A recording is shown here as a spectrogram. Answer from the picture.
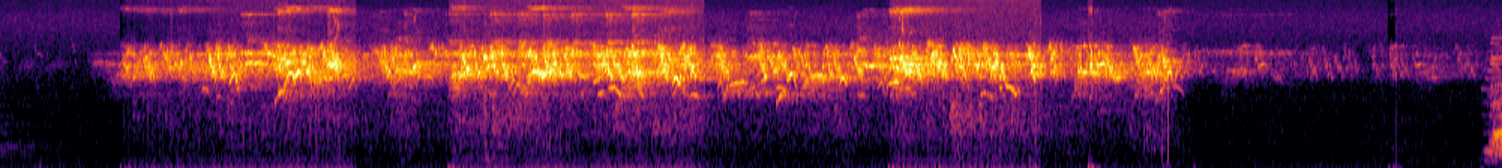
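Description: A dense chorus of many small songbirds chirping, starting about a second in and stopping abruptly about two seconds before the end.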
